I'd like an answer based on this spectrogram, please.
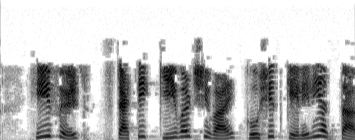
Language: Marathi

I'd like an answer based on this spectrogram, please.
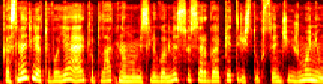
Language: Lithuanian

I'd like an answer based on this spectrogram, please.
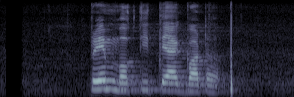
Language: Nepali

